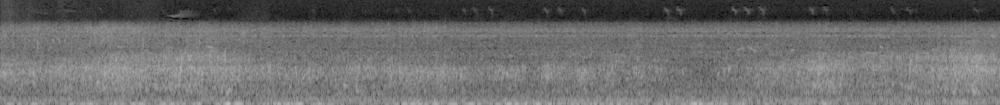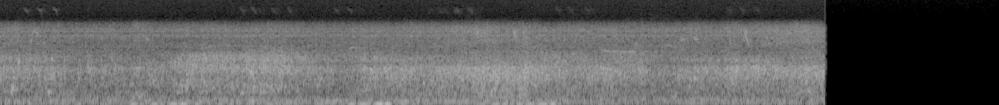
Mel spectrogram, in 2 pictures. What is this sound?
Beach and Birds
Two combined audio tracks, one of the water washing ashore, the other of the birds in the woods.
birds, nature, ocean, outdoors, scotland, summer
